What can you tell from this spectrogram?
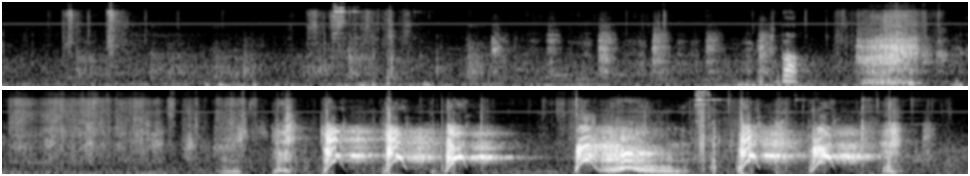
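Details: Kaley, a pet corgi, plays frisbee and ball outdoors while a person urges her to get the ball; short harmonic barks and whiny yelps cluster in the second half, mixed with human speech.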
